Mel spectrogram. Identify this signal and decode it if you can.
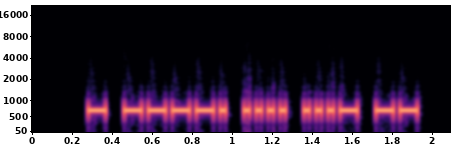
Morse code, heard as a keyed tone, about 39 wpm, 700 Hz. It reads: T9HVM
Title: Code Groups - 5 Letter:Numbers - 40wpm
